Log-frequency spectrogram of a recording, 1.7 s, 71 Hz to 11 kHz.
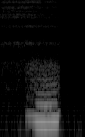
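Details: A single low, rumbling snore under a second long in a quiet room, recorded at New Year 2023; snoring.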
